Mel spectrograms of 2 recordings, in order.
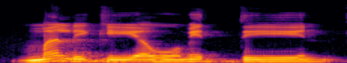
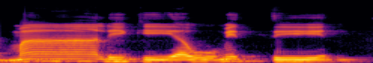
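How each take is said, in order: First: The first vowel of maliki is short. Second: The first vowel of maliki is long. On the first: This follows one recognized reading tradition. "qiraah Nafi ini Pak. Maliki pendek ya" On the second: This follows another recognized reading tradition. "Kalau Asim kan"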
